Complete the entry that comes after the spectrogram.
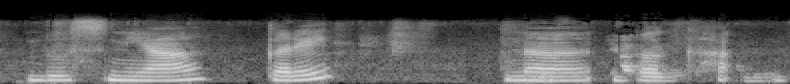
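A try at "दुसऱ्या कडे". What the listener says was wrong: R, not instead of N. Dusarya kade. Dusara, second. Other. D-U-S-A-R-Y.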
